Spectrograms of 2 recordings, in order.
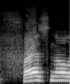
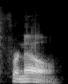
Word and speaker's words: Fresnel: chat jumps way up is it fresnel or Fel it's Fel the uh the S is silent Nikon p1000 oh um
